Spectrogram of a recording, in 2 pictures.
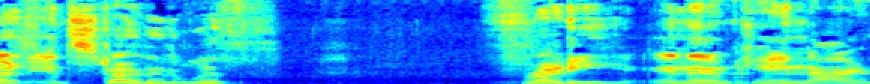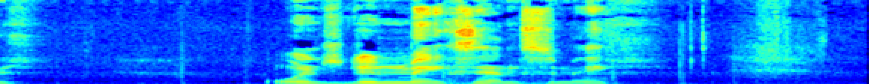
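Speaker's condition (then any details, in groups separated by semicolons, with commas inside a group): Cerebral palsy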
